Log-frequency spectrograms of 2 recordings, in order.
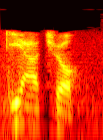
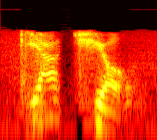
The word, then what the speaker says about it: Ghiaccio: It's Occhi di Ghiaccio. – It's Ghiaccio? – Ghiaccio. – Ghiaccio. Is it Ghiaccio or Chio? – Ghiaccio. – Ghiaccio.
